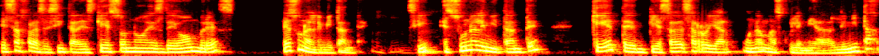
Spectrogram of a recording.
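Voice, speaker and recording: The voice is dark and mellow, somewhat breathy, very even in loudness, and moves at a moderate pace with lively intonation. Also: man. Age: 20s. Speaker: men's group leader. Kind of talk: interview.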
